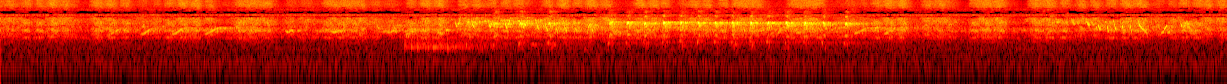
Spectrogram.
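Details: Katydid, or bush cricket, in natural scenery: a steady high-pitched buzzing chorus, with a louder, rapidly pulsed trill swelling in the middle and a brief lower chirp early on.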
